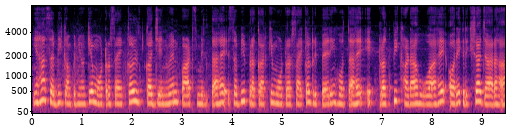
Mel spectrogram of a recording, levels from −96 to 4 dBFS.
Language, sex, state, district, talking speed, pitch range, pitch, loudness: Hindi, female, Bihar, Katihar, 175 wpm, 200-235 Hz, 210 Hz, -16 LUFS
